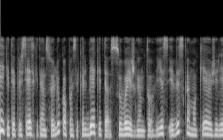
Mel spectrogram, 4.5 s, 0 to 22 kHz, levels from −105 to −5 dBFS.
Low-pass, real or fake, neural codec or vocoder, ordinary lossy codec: 7.2 kHz; fake; vocoder, 44.1 kHz, 128 mel bands every 512 samples, BigVGAN v2; Opus, 64 kbps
